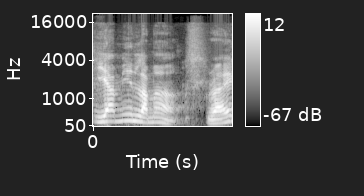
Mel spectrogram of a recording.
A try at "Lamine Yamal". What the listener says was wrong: not Yamin. It's Lamine Yamal. You keep saying Yamin Lamal. Lamine Yamal.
